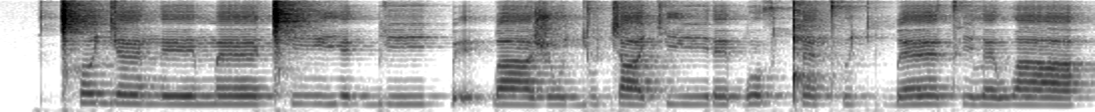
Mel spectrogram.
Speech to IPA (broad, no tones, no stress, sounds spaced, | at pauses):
ǀʰ ʌ ɟ ɛː n eː m ɛː ǀʰ iː j e ɡ͡b iː k͡p ḛ ɡ͡b aː ʒ o ɟ u c aː c j iː ɾ e ɓ o θ ǃ ɛ tʰ ɯ c ɡ͡b ɛː tʰ i l ɛ w a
